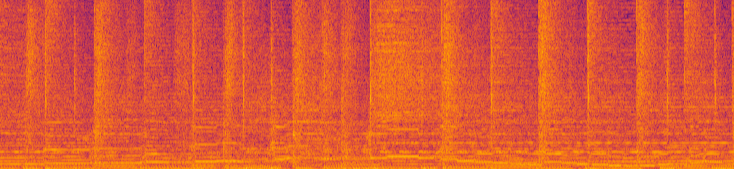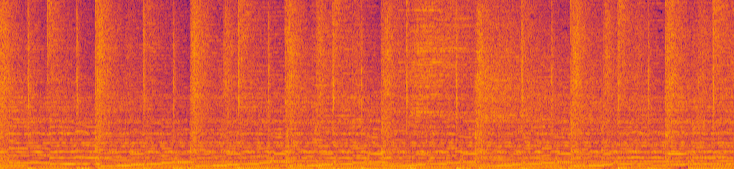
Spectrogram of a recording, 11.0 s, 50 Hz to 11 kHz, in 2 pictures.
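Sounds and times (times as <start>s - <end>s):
electric guitar line: 0.0s - 11.0s
rock band playing live: 0.0s - 11.0s
steady drum beat: 0.0s - 11.0s.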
